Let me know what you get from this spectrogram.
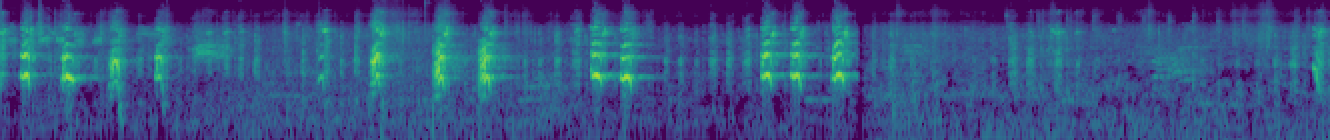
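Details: Rapid, repeated barking from a dog in uneven runs of three to five harsh barks with short gaps, fading to softer, scattered yips toward the end.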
